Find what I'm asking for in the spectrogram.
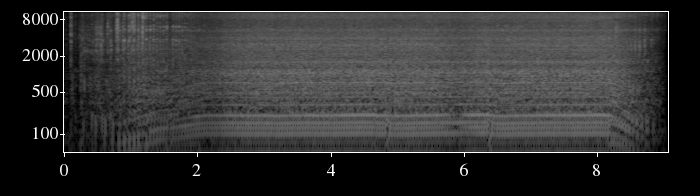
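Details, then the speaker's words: Troy-Bilt self-propelled lawn mower, bought with many problems, restarted hot after running several minutes on fresh gasoline: catches quickly and settles into a steady, even drone at constant speed; normal hot restart. "It's been running for several minutes and it should be good and hot. So let's see how it starts back up."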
